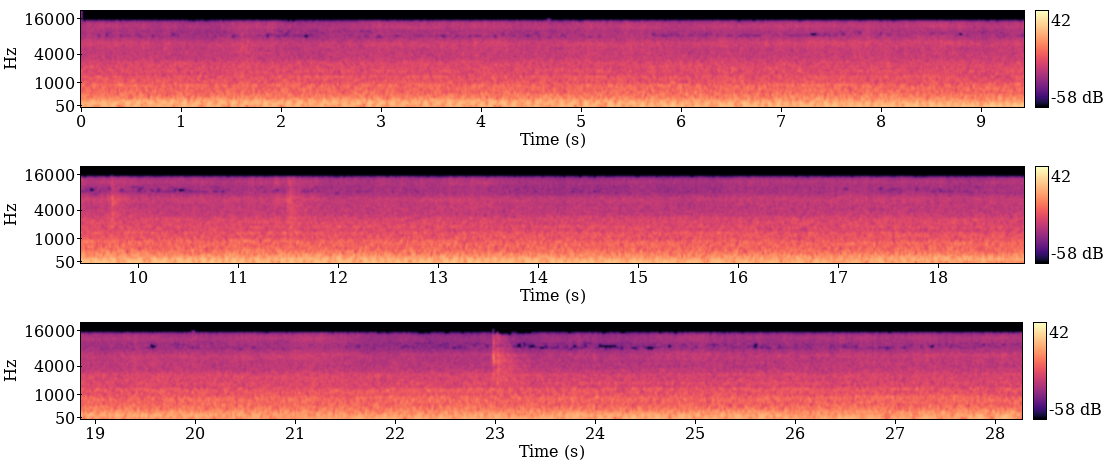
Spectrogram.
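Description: A straw blower roars, blasting straw across the pens.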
